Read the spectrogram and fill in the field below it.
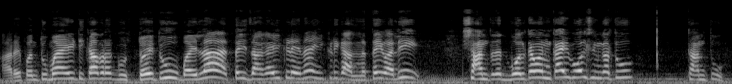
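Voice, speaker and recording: A man voicing a quarrelsome village wife with a Khandeshi Marathi accent, scolding in a shrill voice. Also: racing, few pauses, bright, forceful tone, a little hiss or hum, exaggerated voice.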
